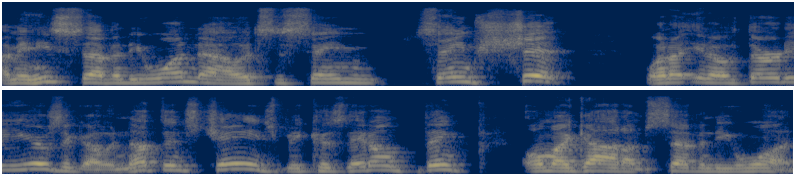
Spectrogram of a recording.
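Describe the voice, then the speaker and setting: A man with a New York accent talks at a fairly quick pace, his fairly high pitch moving with ordinary variation. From New York City, Bronx. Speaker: radio DJ. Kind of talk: casual chat.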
